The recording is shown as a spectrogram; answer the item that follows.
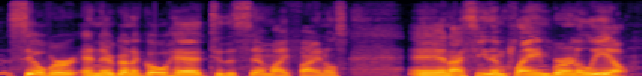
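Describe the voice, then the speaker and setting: A man hosting a solo sports podcast, slightly hoarse and losing his voice, who gives bracket predictions in a casual, plain-spoken way with many fillers and restarts. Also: sits high, darkish tone. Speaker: podcast host.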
